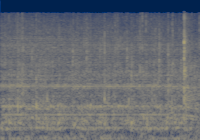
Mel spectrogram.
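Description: KitchenAid stand mixer running steadily, its paddle beater mixing sweet potato mash, with an even motor hum.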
